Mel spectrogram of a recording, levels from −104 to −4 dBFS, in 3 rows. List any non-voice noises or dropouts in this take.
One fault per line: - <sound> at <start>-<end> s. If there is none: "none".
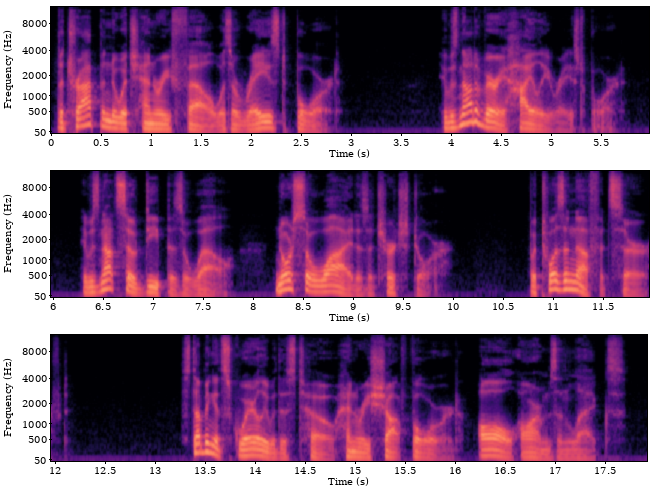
none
